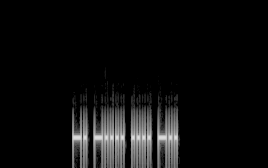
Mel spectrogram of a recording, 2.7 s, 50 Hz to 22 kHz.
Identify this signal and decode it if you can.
Morse code, heard as a keyed tone, about 44 wpm, 700 Hz. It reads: N6HD
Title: Easy Call Signs Repeated 2x - 45wpm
